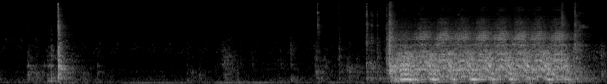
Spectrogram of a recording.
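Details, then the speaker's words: Tractor left sitting three years in a meadow, with an old battery and fuel line and fuel pump issues: slow diesel cranking with near-firing puffs that never catch, still no fuel reaching the injectors; no start from fuel starvation. "we're still getting nothing at the injectors you're just going to have to keep cranking and hope we can pull some fuel"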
